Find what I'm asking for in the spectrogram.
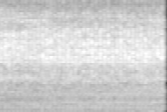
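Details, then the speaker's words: Small pull-start petrol single-cylinder engine, unused probably about a year, started after several pulls: chugs at a fast even beat and holds steady under load with no misses or surging; normal running under load. "Will it keep going when it's under load? Yes. So far so good."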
